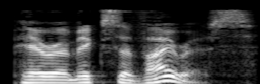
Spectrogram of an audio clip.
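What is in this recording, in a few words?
"paramyxovirus", British English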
